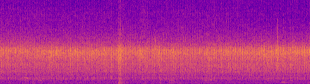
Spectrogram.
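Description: Mitsubishi Fuso Canter dump truck's diesel engine running steadily at low speed as the truck passes close by, with a single sharp knock partway through.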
